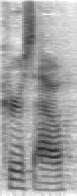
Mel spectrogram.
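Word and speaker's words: Curaçao: How would you pronounce that? – That's right. Yeah, Curacao. – Curacao. Here we go. – Yeah, they've got that little squiggly.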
